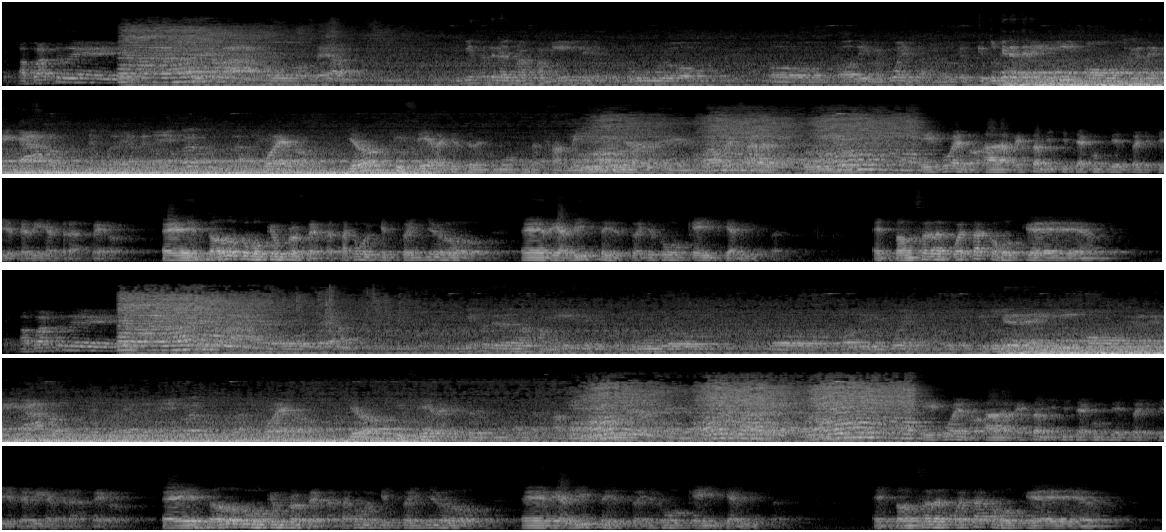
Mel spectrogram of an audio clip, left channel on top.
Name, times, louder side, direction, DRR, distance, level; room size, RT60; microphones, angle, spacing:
voice 1, 0.2-1.4 1.9-3.5 4.5-7.1 7.6-14.7 25.0-25.3, equal, 70° left, -2 dB, 1.0 m, -33 dB
sound 1, 1.1-20.8, right 4 dB, 75° right, 0.5 m, -32 dB
sound 2, 10.0-15.9, equal, 40° left, 0.7 m, -26 dB
sound 3, 14.0-21.7, right 1 dB, 15° right, 0.6 m, -44 dB
voice 2, 14.2-20.3 20.8-24.4 24.8-28.1 28.4-31.0 31.9-34.2, left 2 dB, 25° left, -2 dB, 0.3 m, -30 dB
6.3 x 2.3 x 2.9 m, 1.2 s
head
